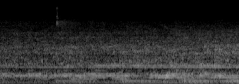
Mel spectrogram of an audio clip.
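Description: Steady background hiss with a faint, even hum underneath, unchanging throughout.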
